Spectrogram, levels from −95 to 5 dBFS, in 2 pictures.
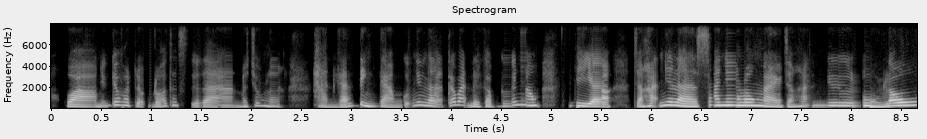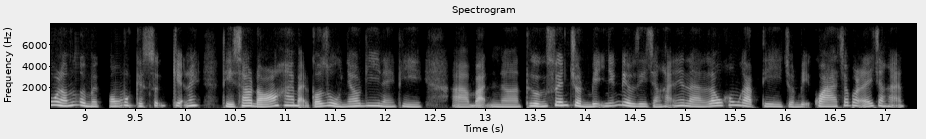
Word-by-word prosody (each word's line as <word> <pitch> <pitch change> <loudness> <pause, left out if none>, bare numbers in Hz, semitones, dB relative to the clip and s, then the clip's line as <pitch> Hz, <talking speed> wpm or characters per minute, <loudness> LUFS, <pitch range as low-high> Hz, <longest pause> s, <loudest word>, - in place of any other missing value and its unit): Và 190 -3 +1
những 230 +7 -7
cái 320 - -1
hoạt 300 -3 -3
động - - -8
đó 195 +2 -5
thực 300 +3 -8
sự - - -9
là 170 -4 -4
nói 190 +3 -7
chung 260 +2 -5
là 210 -2 -4 0.3
hàn 190 -6 -7
gắn 185 +7 -3
tình 235 -6 +1
cảm 165 -7 -4
cũng - - -11
như 305 0 -1
là 250 -8 0
các 300 +11 -4
bạn 325 -6 -3
được 200 -3 -2
gặp 205 -2 -2
gỡ 230 - -8
nhau. 315 0 0 0.4
Thì, 255 -3 +5
à, 215 -3 +5 0.2
chẳng 210 - 0
hạn 240 +4 0
như 315 +1 +7
là 235 -7 +7
xa 300 +6 +1
nhau 305 -1 +8
lâu 295 0 +9
ngày, 225 -8 +5
chẳng 180 +1 -3
hạn 220 - -3
như 280 -1 +3
cũng 225 -9 +6
lâu 285 +8 +6
lắm 270 -2 +2
rồi 275 - 0
mới 210 -1 -2
có 220 - -3
một 295 - -3
cái 230 - -5
sự 265 - -9
kiện 260 -2 -5
ấy, 280 +2 +2 0.2
thì 205 -5 -1
sau 260 +5 +2
đó 200 +5 +1
hai 290 -1 +1
bạn 270 - -2
có 215 - -1
rủ 255 -1 -1
nhau 220 +4 -2
đi 260 +1 -1
này, 200 -3 -4
thì, 190 -4 -5 0.3
à, 170 - -7
bạn 190 - -5 0.2
thường 235 -2 +1
xuyên 305 +4 0
chuẩn 255 -10 -1
bị 220 +2 -2
những 255 +6 -6
điều 270 -6 +1
gì? 215 -1 -2
Chẳng 185 -2 -10
hạn 250 +5 -8
như 270 - -1
là 215 -6 -3
lâu 250 +7 -1
không 315 +1 -6
gặp 245 -6 -3
thì 210 -3 -5
chuẩn 190 -3 -8
bị 190 - -10
quà 210 -2 -1
cho 290 - -7
bạn 275 -3 -5
ấy 225 - -4
chẳng 255 -3 -5
hạn. 215 - -9
235 Hz, 295 wpm, -21 LUFS, 205-275 Hz, 0.4 s, lâu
